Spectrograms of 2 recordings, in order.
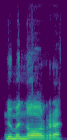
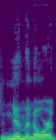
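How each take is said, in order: First: The R in the name is rolled strongly. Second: The R in the name is rolled lightly. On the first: The speaker calls it right. "We have to roll one more R every single time" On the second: The speaker calls it wrong. "You didn't say it right"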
